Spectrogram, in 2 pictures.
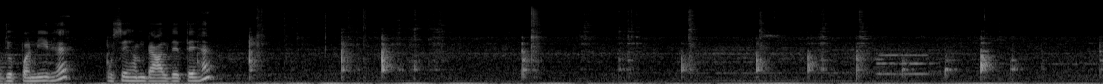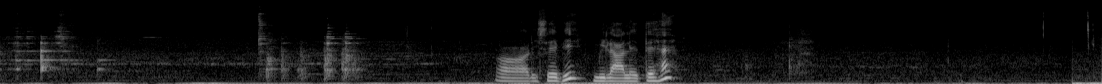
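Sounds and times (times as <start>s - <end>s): spatula scraping metal pan: 3.4s - 4.6s, 5.2s - 12.3s.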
